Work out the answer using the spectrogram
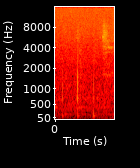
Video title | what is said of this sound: Join me in the Kitchen to make Aunt Julie's Bread //vlog | a little knock knock and it sounds hollow then you're usually set that it's good and cooked through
